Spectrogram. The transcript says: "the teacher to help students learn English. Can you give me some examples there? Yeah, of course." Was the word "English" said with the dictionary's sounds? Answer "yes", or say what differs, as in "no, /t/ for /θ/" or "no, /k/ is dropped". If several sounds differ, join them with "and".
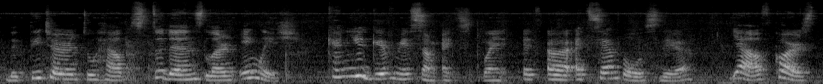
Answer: yes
